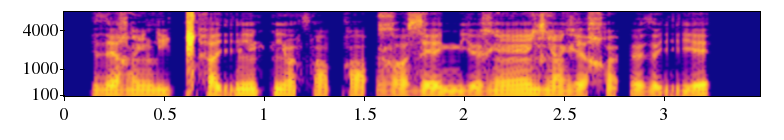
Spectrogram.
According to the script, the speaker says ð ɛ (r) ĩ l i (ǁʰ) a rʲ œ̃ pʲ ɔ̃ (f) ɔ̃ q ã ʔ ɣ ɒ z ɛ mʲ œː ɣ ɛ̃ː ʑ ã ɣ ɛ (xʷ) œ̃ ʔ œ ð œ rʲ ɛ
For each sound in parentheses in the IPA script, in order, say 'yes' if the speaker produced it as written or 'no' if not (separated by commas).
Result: no, yes, no, no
